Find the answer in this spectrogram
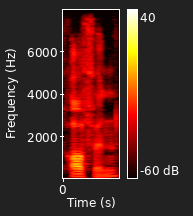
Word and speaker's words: often: He says, while English has many words with a silent T, they don't usually come after the letter F. Naturally, people assume that they should pronounce every consonant in the word often, as they do with words after and 50.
